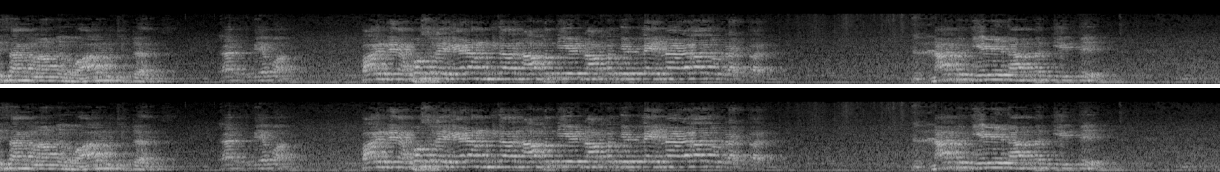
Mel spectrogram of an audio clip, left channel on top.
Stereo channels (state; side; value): identical; both; correlation 1.00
